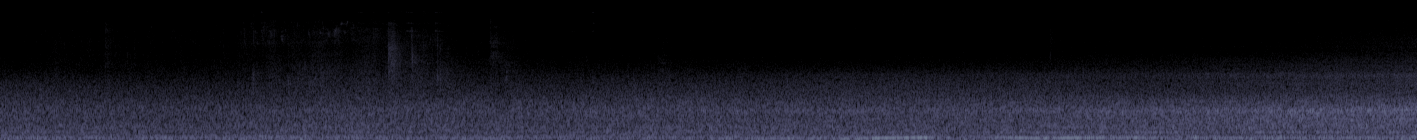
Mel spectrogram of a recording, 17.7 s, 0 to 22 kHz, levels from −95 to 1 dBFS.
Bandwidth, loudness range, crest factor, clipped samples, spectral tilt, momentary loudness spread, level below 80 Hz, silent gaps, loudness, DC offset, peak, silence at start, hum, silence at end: 16 kHz; 5 LU; 16 dB; under 0.1%; -6.5 dB/octave; 6 LU; -62 dBFS; none; -57 LUFS; under 0.1%; -40 dBFS; 0 s; none; 0 s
